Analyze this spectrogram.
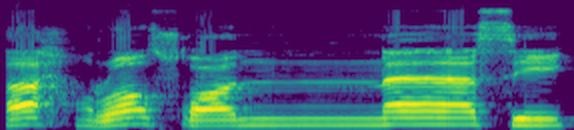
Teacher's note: صاد میں سیٹی کی آواز پیدا کرنی ہے، صاد کو موٹا کرنا ہے ، صاد کو نون کے ساتھ ملانا ہے، نون مشدد ہے، · صاد کو نون کے ساتھ ملانا ہے، نون مشدد ہے، غنہ کریں گے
